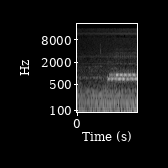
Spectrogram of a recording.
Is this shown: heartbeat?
no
